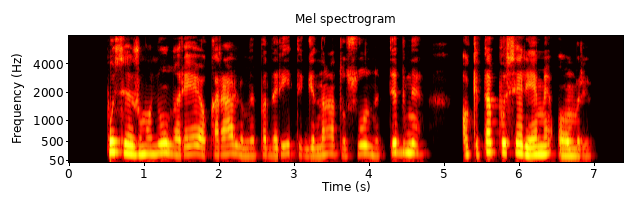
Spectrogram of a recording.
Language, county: Lithuanian, Kaunas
